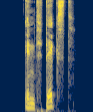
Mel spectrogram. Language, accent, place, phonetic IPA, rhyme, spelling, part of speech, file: German, Germany, Berlin, [ɛntˈdɛkst], -ɛkst, entdeckst, verb, De-entdeckst.ogg
- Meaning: second-person singular present of entdecken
